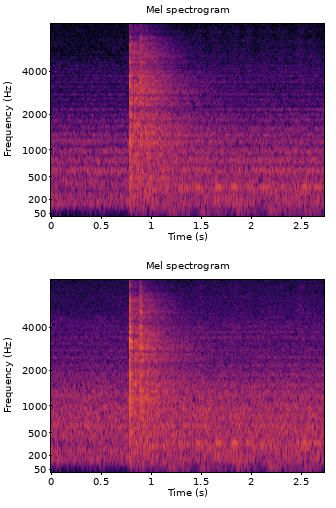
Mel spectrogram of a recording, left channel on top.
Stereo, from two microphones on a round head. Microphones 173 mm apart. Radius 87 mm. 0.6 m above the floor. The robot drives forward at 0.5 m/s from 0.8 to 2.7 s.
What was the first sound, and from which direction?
A dropped coin, 25° right (ahead or behind).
